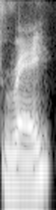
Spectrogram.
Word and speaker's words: Reay: You can find my Facebook profile, Ed Ray. So my first name is Ed, last name R-E-A-Y. Yes, it's pronounced Ray, but R-E-A-Y.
